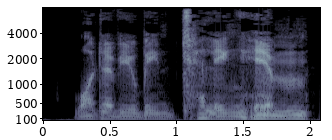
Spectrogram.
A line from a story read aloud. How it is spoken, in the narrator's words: growled Bane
